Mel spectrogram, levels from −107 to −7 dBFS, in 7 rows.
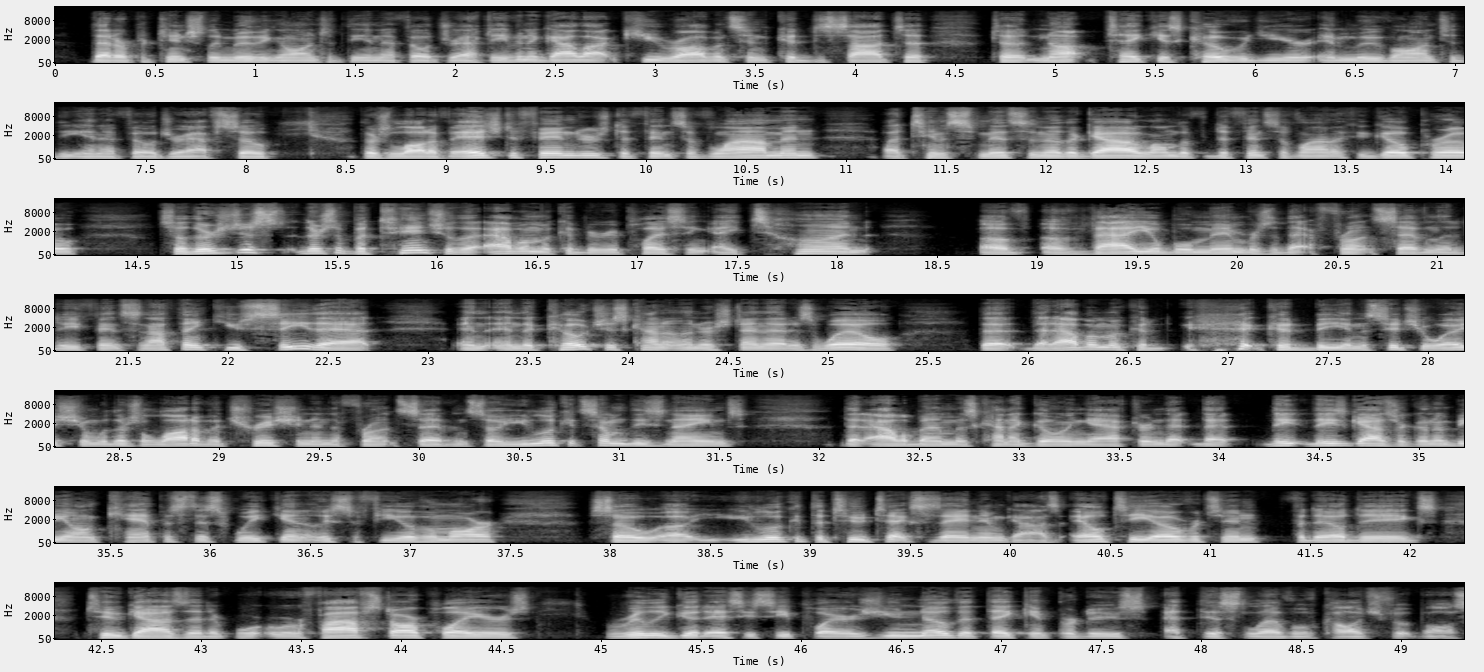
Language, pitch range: English, 105-120 Hz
